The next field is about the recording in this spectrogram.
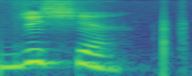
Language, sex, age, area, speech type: Nepali, female, 30-45, rural, read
